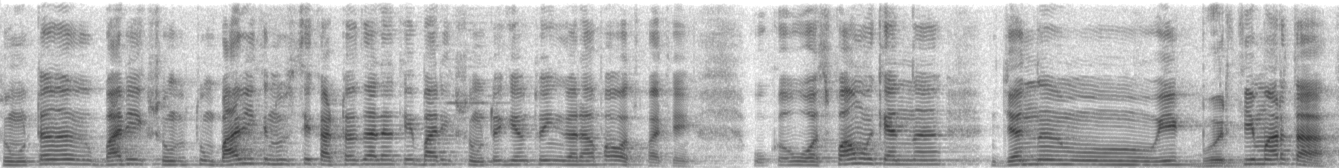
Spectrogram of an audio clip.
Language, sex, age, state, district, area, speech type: Goan Konkani, male, 60+, Goa, Salcete, rural, spontaneous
